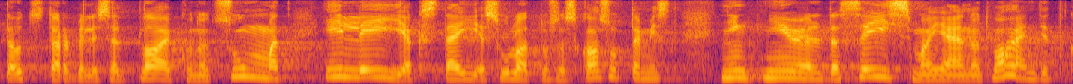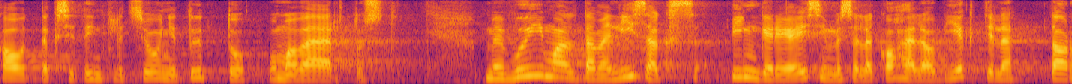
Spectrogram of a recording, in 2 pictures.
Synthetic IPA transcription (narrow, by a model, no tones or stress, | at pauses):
t̪ɑwt̪st̪ɑrbilise̞lt̪ˑlɑe̞kːunud̪̥sumːɑd̪̥ | e̞jle̞jːɑkst̪æjesulɑt̪ːˑus̬e̞skɑsut̪ːˑɑmist̪niŋɡniːø̞ld̪ɑse̞jsmɑjæːnud̪̥vɑɦe̞nd̪id̪̥kɑo̞t̪ˑːɑksid̪̥inflɑt̪sio̞ːnʲit̪ɤt̪ːuo̞mɑvæːrt̪ˑust̪ | me̞vɤjmɑld̪ɑme̞lisɑkspiŋɡ̥e̞ɾijɑe̞sʲime̞se̞le̞kɑɦe̞le̞o̞bje̞kt̪ile̞t̪ɑr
